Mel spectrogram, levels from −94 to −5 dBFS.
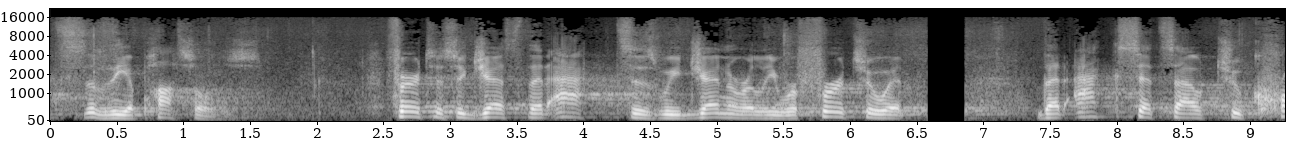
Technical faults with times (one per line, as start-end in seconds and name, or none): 6.57-6.86 playback stall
